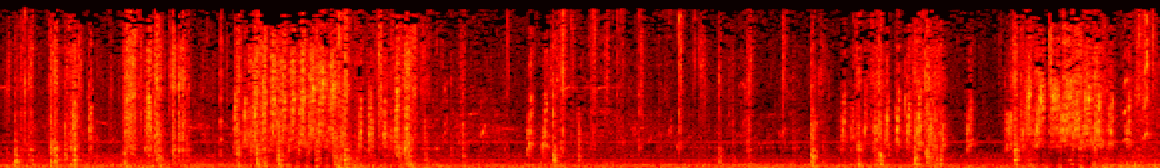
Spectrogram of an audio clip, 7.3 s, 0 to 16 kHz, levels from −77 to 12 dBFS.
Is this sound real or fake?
real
